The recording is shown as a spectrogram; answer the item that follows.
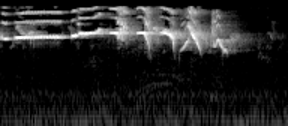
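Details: Oriental magpie-robin song: a long clear whistle leading into rapid, sharply rising and falling trilled notes, quite loud and energetic.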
